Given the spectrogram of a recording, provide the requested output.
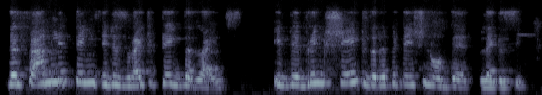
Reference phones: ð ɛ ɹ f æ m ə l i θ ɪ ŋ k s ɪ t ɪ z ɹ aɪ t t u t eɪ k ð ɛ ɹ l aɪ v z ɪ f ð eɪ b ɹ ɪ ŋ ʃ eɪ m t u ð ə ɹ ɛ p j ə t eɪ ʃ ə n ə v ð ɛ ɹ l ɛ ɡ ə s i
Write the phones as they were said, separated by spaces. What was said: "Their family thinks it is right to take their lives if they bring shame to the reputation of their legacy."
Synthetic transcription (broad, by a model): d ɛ ɹ f æ m ə l i t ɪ ŋ s ɪ t ɪ z ɹ aɪ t t u t eɪ k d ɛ ɹ l aɪ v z ɪ f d eɪ b ɹ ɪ ŋ ʃ eɪ m t u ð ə ɹ ɛ p j ə t eɪ ʃ ə n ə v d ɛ ɹ l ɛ ɡ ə s i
